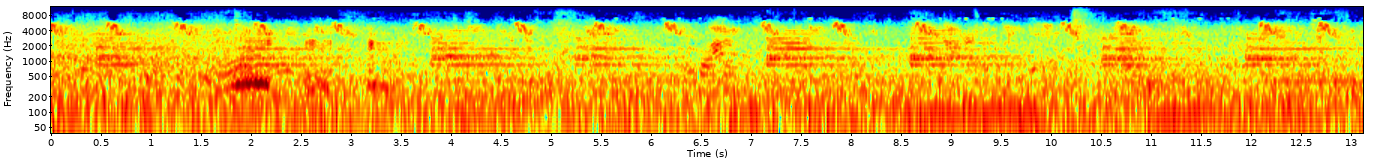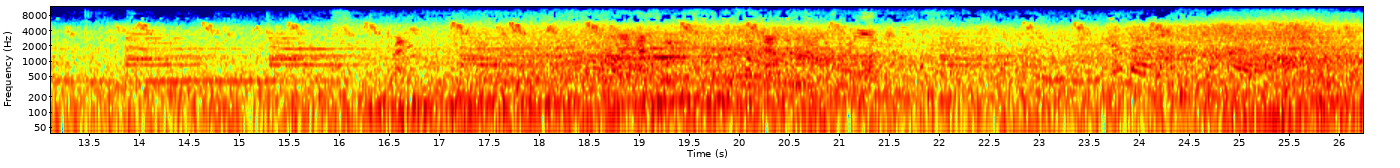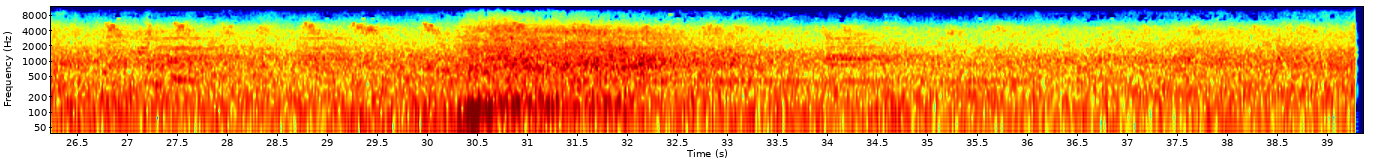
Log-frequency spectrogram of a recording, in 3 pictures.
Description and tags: A church bell ringing at Houston and Laguardia in New York City recorded with DS-40 and edited in Wavosaur.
